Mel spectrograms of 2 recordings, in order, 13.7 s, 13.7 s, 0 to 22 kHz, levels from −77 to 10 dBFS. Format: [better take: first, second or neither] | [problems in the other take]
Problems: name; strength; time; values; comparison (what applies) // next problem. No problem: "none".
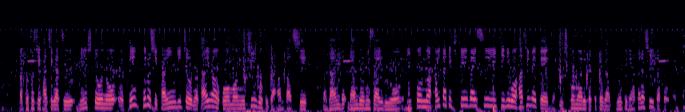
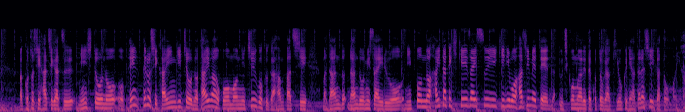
second | noise reduction (classical method spectral subtraction)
